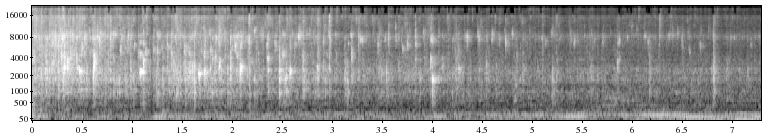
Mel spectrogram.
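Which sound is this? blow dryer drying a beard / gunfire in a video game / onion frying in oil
onion frying in oil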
